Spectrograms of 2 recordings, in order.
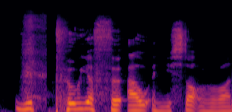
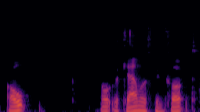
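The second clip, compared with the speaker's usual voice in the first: robotic glitching voice; 5 dB quieter, faster than usual. Real, not acted. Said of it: "you went all robotic".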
